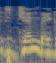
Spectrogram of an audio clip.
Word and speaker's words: djembe: Actually, one of my favorites was there was a bumper sticker that said, you know, djembe, you know that? D-J-E-M-B-I, I think is how you say it. Djembe, it's an African. But DJ, it's that sound, not a normal English sound.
